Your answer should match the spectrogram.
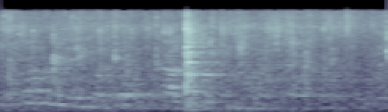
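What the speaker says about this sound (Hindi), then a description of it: "अभी इसको अच्छी तरीके से फ्राई करेंगे। घी ठंडा नहीं होना चाहिए, घी अच्छी तरीके से गर्म कर लें पहले से।" Fish frying in hot ghee, a soft even crackle with one sharp pop or clink midway, heard alone without speech.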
